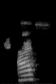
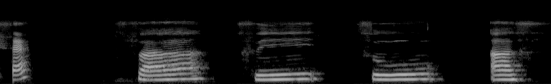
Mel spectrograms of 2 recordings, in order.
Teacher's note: adanya aliran udara namanya hams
